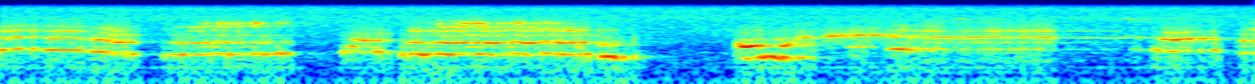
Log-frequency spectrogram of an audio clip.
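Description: A woman singing a gospel song solo, in long held notes that slide between pitches, phrase by phrase with short breaths between, and a brief pause a little past the middle.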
